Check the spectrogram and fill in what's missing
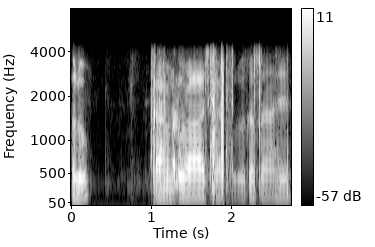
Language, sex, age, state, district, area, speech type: Marathi, male, 30-45, Maharashtra, Yavatmal, urban, conversation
